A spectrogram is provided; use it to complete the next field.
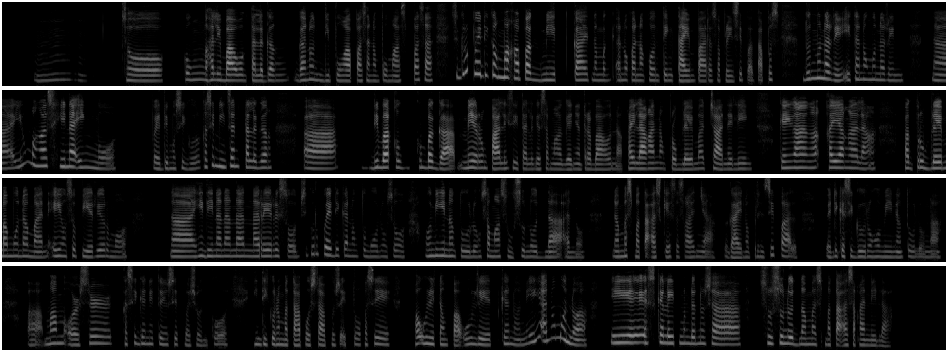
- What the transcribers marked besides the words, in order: in English: "channeling"
- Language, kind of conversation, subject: Filipino, advice, Paano ako mananatiling kalmado kapag tumatanggap ako ng kritisismo?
